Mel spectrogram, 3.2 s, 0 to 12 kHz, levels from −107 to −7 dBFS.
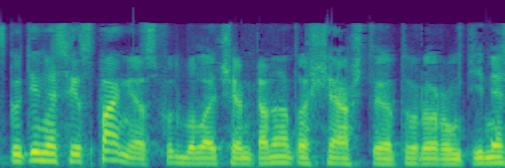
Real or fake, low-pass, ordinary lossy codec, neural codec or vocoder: fake; 7.2 kHz; AAC, 32 kbps; codec, 16 kHz, 4 kbps, X-Codec, HuBERT features, trained on general audio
